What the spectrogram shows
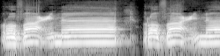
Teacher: اور عین کو بھی ہم حلق کے بیچ سے ادا کریں گے کیونکہ عین حلق کے درمیان سے ادا ہوتا ہے اور عین ساکن ہے. اور نون کو یہاں ہم لمبا کر کے پڑھیں گے، ایک الف کے برابر کھینچ کے پڑھیں گے کیونکہ اس کے ساتھ الف ہے. · فا کے پڑھنے کا طریقہ کار ہے نچلے ہونٹ کا وصل جب سامنے والے اوپر کے 2 دانتوں کے کنارے سے لگتا ہے تو فا ادا ہوتا ہے، تو اس کو اس کے مخرج اور طریقہ کار کے مطابق پڑھیں گے.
